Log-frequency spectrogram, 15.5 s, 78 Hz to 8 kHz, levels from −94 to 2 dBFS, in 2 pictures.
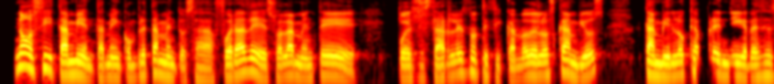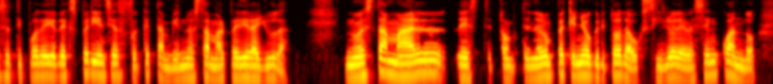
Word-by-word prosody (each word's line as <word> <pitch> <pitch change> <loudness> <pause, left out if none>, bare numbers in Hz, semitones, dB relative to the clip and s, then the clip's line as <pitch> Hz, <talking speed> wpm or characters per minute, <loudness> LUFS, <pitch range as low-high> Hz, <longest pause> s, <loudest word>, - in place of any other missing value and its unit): No, 210 -1 +7
sí. 185 0 0
También, 130 - +5
también, 115 0 -2
completamente, 125 -1 -1
o - - -10
sea, 95 -3 -4
fuera 125 +5 +5
de 155 -9 +2
solamente, 120 +1 +1 0.4
pues, 110 -1 -1
estarles 125 +7 0
notificando 120 - -2
de 130 - +5
los 130 +1 +1
cambios, 125 -7 +1 0.3
también 125 -1 +5
lo 130 +1 0
que 155 - -1
aprendí, 125 -4 -1
gracias 115 +1 0
a - - -2
ese 125 +1 -8
tipo 125 - -6
de 125 0 0
de 125 - -1
experiencias, 130 -1 -3
fue - - -10
que 130 - -7
también 100 +1 -6
no 110 - -4
está 120 +2 0
mal 105 0 -3
pedir 115 0 -1
ayuda, 110 +1 -3 0.5
no 115 +2 0
está 125 +4 +3
mal, 140 +2 +2
este, 115 -1 -5
tom 110 -1 -6
tener 110 +4 -3
un 125 - -4
pequeño 130 -1 -1
grito 125 +2 -2
de - - +1
auxilio 105 +4 -3
de 110 -3 0
vez 100 +4 -4
en 130 +1 -4
cuando, 115 -8 -2
125 Hz, 195 wpm, -24 LUFS, 110-130 Hz, 0.5 s, No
